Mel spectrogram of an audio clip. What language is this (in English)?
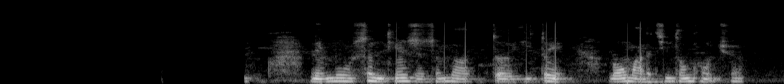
Chinese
